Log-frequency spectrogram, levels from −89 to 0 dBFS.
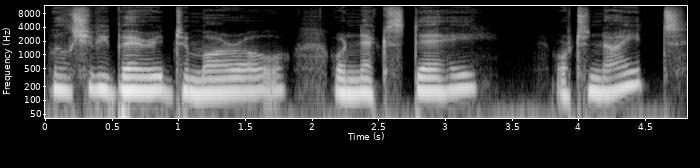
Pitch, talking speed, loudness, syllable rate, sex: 160 Hz, 150 wpm, -18 LUFS, 3.4 syllables/s, male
